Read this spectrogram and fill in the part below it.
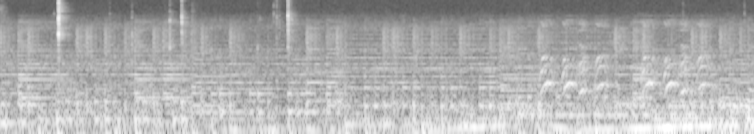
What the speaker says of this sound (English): Aw, dog sound effects.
